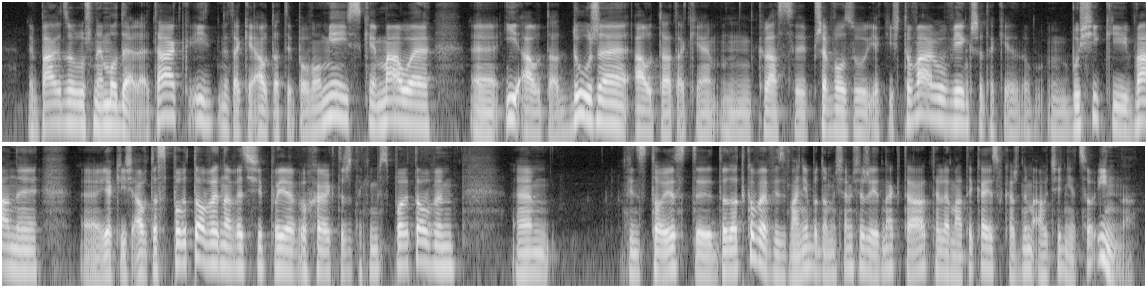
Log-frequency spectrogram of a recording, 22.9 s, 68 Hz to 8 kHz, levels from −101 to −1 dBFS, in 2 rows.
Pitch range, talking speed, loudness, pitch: 100-130 Hz, 135 wpm, -18 LUFS, 115 Hz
